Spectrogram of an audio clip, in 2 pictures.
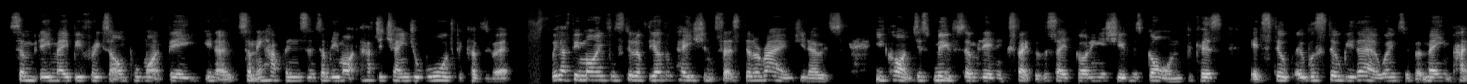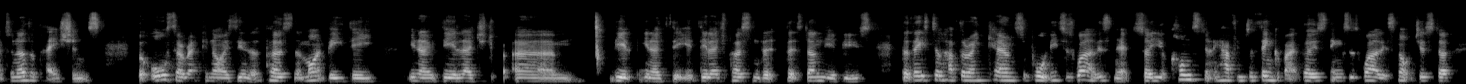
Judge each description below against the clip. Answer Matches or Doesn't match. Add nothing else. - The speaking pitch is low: Doesn't match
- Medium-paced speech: Doesn't match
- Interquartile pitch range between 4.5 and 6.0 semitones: Doesn't match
